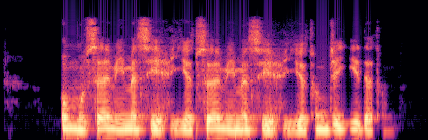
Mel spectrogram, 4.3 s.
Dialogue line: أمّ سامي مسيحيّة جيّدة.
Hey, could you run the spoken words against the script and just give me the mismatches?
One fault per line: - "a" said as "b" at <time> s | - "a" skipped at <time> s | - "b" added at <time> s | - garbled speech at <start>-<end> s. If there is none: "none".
- "سامي مسيحيّة" added at 1.9 s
